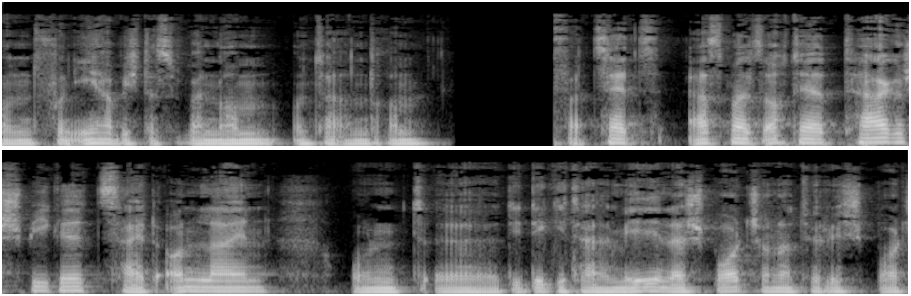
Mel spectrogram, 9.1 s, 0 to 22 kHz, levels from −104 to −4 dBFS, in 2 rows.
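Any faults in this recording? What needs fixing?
Clipped start after a pause at 2.58 to 2.76 s: after "das übernommen unter anderem" and a 0.4 s gap, the output device has gone to sleep and needs about 181 ms to wake, so the next word bursts in without its opening sounds. To prevent it, keep the output stream active through silences or disable the device's idle power-saving mode so playback resumes instantly.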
